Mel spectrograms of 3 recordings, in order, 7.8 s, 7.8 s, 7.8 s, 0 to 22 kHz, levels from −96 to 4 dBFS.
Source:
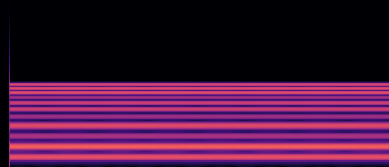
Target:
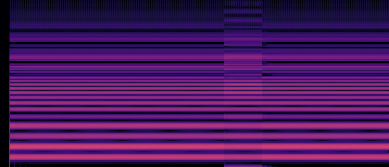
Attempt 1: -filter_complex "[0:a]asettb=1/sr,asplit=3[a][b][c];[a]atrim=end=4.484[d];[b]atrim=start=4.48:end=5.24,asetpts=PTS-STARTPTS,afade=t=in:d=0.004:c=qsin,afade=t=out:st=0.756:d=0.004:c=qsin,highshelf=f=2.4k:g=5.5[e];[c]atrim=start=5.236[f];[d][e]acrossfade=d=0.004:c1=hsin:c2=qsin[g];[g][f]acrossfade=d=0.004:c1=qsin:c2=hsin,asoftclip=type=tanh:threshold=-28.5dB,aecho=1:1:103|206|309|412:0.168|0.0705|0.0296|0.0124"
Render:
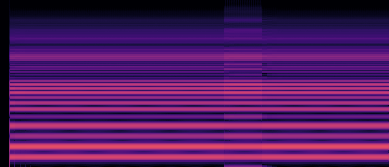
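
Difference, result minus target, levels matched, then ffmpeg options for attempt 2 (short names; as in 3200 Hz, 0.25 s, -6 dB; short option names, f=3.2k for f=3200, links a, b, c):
soft clip: distortion -4 dB
-filter_complex "[0:a]asettb=1/sr,asplit=3[a][b][c];[a]atrim=end=4.484[d];[b]atrim=start=4.48:end=5.24,asetpts=PTS-STARTPTS,afade=t=in:d=0.004:c=qsin,afade=t=out:st=0.756:d=0.004:c=qsin,highshelf=f=2.4k:g=5.5[e];[c]atrim=start=5.236[f];[d][e]acrossfade=d=0.004:c1=hsin:c2=qsin[g];[g][f]acrossfade=d=0.004:c1=qsin:c2=hsin,asoftclip=type=tanh:threshold=-36dB,aecho=1:1:103|206|309|412:0.168|0.0705|0.0296|0.0124"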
